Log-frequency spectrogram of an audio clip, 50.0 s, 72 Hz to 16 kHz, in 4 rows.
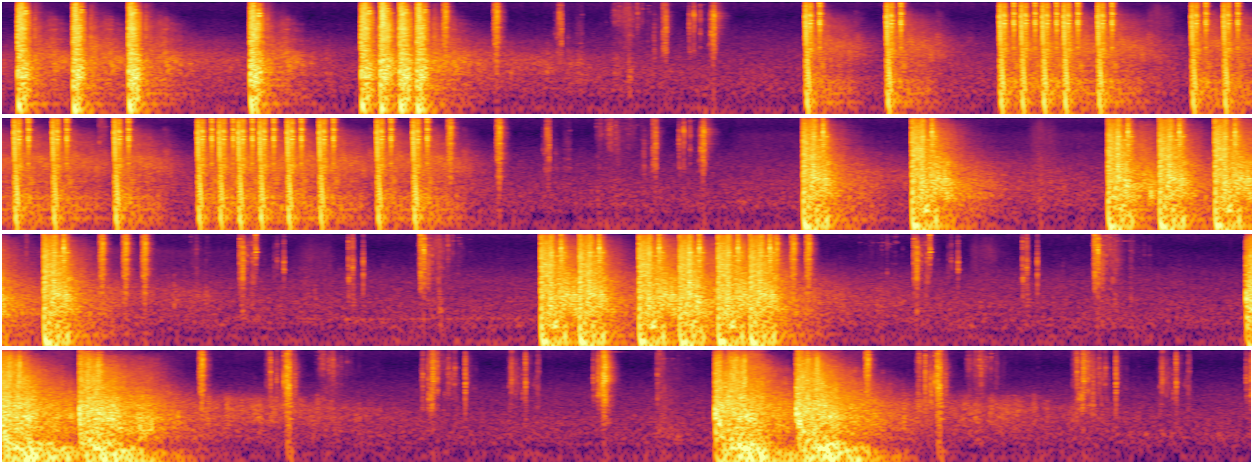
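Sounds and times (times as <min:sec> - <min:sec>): single gunshots: 0:00.1 - 0:01.9, 0:02.5 - 0:05.1, 0:08.0 - 0:17.3, 0:20.5 - 0:22.5, 0:23.6 - 0:26.5, 0:30.4 - 0:33.4, 0:37.4 - 0:40.7, 0:44.6 - 0:47.8
automatic gunfire bursts: 0:03.6 - 0:04.6, 0:21.6 - 0:22.4, 0:23.6 - 0:26.4, 0:30.4 - 0:33.2.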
